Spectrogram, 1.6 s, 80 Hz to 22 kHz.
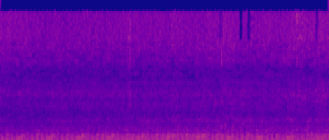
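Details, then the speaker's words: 1999 Kenworth W900L semi with mechanical N14 Cummins diesel at idle after a near-cold start; deep steady even beat with no misses or knocks; runs really well and stable, engine healthy. "on it engine seems to run really well and really stable like when it fires up on a cold start"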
